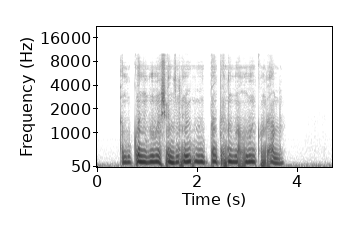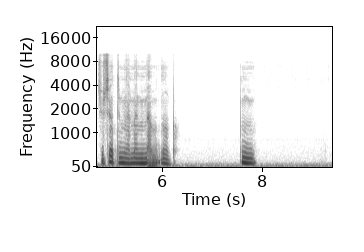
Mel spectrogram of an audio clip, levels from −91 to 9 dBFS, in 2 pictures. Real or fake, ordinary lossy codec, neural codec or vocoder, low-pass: fake; none; autoencoder, 22.05 kHz, a latent of 192 numbers a frame, VITS, trained on many speakers; 9.9 kHz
